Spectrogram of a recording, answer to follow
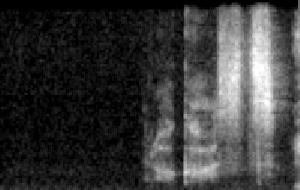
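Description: Quiet room tone, then about a second in a woman asks softly, almost in a whisper, "At all costs?"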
